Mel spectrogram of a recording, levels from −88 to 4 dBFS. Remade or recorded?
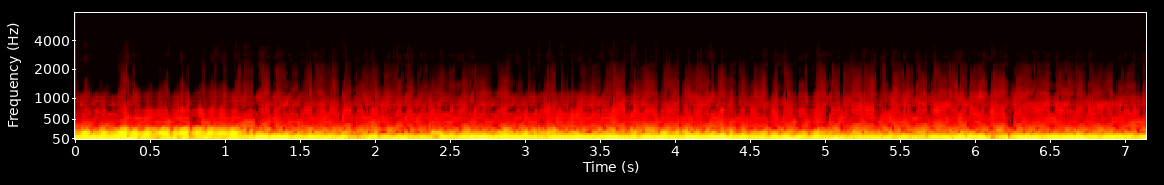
remade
